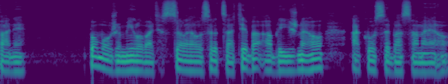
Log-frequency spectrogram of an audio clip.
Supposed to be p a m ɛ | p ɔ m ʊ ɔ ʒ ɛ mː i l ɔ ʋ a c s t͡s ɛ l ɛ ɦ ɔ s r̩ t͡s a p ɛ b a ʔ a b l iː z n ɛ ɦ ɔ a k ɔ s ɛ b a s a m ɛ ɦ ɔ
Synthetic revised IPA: p a ɲ ɛ | p ɔ m ʊ ɔ ʒ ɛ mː i l ɔ ʋ a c s t͡s ɛ l ɛː ɦ ɔ s r̩ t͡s a c ɛ b a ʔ a b l iː ʒ n ɛ ɦ ɔ a k ɔ s ɛ b a s a m ɛː ɦ ɔ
